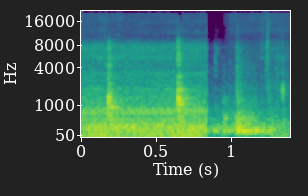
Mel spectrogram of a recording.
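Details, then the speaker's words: Refrigerator: two or three light irregular ticks half a second apart over low hum; normal tapping from refrigerant flowing between smaller and larger tubing. "It's just the refrigerant flowing through different size tube inside system. You will see that. Small tube and a bigger tube can create that tapping noise."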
